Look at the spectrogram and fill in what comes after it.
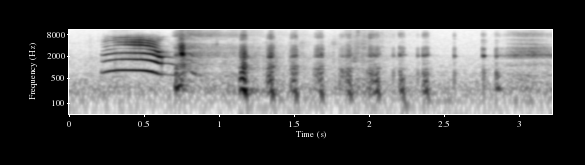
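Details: Pet cat giving one clear half-second meow, arched in pitch and rich in harmonics, followed by a run of sharp clicks and tapping noises.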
